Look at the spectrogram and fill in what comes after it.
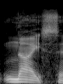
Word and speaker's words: Nyce: Nice, and it's spelled N-Y-C-E, and so I had to ask him beforehand how you pronounce it.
